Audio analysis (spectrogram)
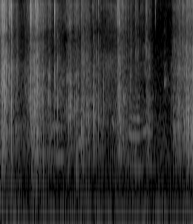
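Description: Close, busy crinkling and rustling of a plastic bag being opened, irregular bursts of crackly handling noise continuing throughout, with a voice speaking briefly underneath.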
